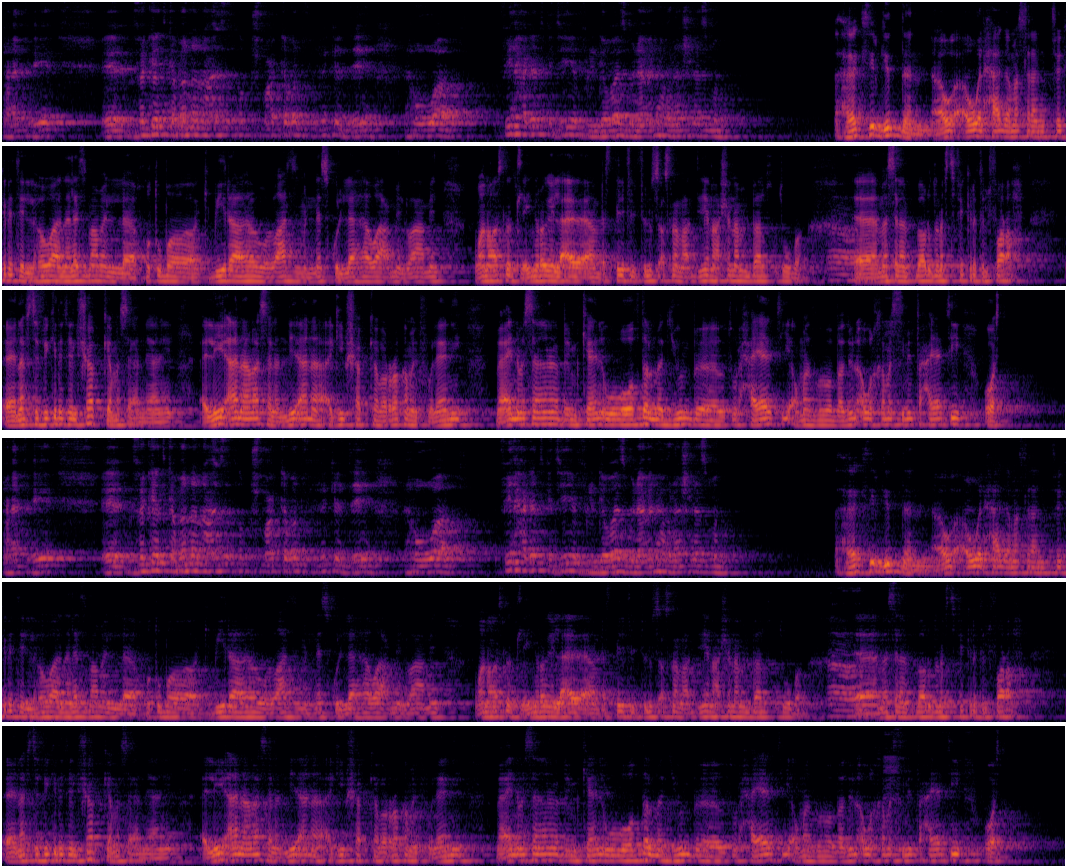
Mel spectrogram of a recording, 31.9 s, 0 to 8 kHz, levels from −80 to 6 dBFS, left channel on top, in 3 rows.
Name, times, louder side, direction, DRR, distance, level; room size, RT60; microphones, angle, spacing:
voice 1, 0.0-4.6 5.0-7.3 9.6-9.8 15.5-15.7 18.9-19.3 30.1-30.3 30.6-31.0, right 1 dB, 50° right, 1.6 m, -37 dB
voice 2, 8.3-20.8 21.3-31.2, left 3 dB, 75° left, 0.5 m, -29 dB
10.5 x 5.8 x 4.9 m
head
